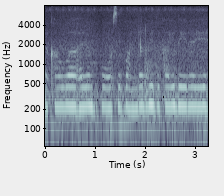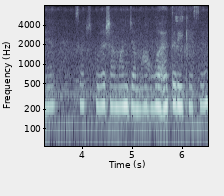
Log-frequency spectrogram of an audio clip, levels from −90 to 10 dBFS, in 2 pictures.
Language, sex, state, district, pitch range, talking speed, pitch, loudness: Hindi, female, Haryana, Charkhi Dadri, 220-230 Hz, 185 wpm, 220 Hz, -16 LUFS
